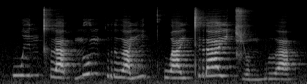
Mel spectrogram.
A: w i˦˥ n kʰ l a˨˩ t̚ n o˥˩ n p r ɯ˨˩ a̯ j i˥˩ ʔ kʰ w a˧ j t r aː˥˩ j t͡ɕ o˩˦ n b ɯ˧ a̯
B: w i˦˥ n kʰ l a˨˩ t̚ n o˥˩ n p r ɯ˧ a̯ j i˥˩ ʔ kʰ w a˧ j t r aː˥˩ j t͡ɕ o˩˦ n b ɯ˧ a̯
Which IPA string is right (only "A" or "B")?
A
